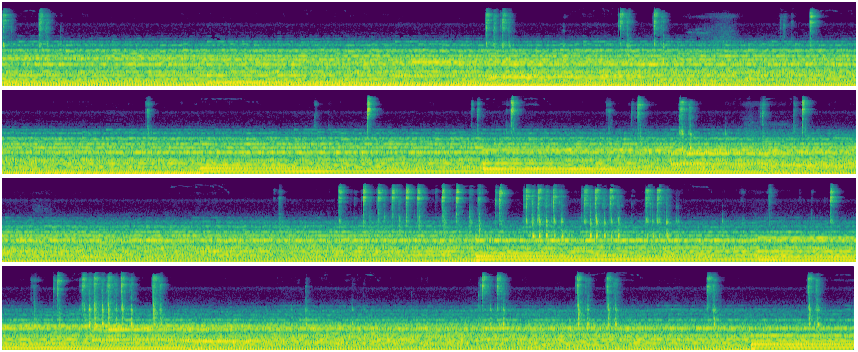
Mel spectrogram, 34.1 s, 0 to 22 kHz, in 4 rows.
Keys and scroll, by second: 0.0-0.3 typing, 4.8 }, 5.0 }, 6.1 {, 6.5 {, 8.0 Down, 8.5-9.9 Down, 12.2 Up, 12.7-13.2 Up, 13.6-14.5 Down, 15.3 }, 16.5 Down, 17.0-19.8 Down, 20.7 Down, 20.8 Down, 20.9 Down, 21.1 Down, 21.2 Down, 21.3 Down, 21.4 Down, 21.6 Down, 21.7 Down, 22.3-23.6 typing, 25.3 Down, 25.8 Down, 26.4-27.1 typing, 30.4 {, 30.5 {, 31.3 {, 31.6 {, 32.6 {.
